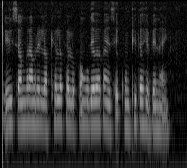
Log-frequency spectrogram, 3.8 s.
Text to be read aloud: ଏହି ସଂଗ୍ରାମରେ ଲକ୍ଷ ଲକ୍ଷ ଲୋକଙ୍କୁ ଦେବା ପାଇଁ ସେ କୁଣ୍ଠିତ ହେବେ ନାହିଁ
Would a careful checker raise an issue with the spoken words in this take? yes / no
no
